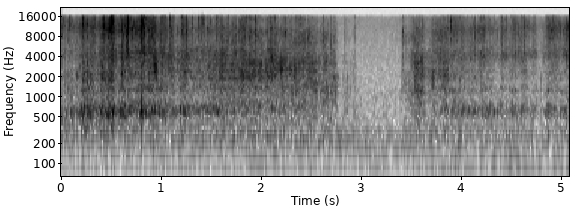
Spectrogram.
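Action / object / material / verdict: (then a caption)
scrape / plastic sequin notebook cover / plastic / none. A flat hand and fingernails brush across a reversible plastic sequin notebook cover, flipping the sequins between colour and silver. This makes a steady, bright, crinkly rustle that briefly drops away near the three-second mark, then resumes.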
